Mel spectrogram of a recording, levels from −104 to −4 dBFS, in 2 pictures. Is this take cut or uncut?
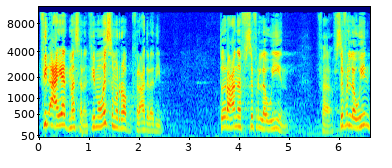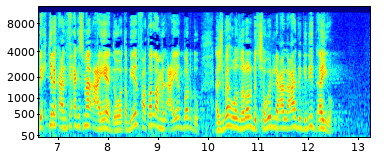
uncut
